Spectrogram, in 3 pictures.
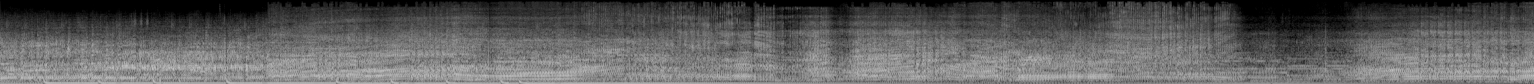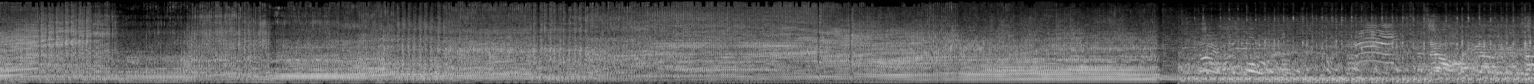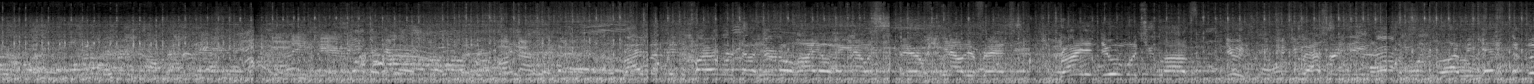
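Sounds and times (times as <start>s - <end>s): engine revving: 0.0s - 46.0s.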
